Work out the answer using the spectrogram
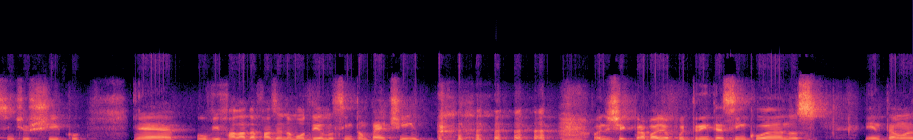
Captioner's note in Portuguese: risos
